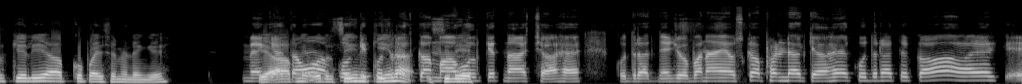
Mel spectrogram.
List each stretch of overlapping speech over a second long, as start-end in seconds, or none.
2.6-4.7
